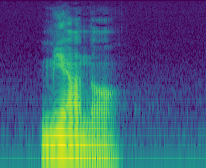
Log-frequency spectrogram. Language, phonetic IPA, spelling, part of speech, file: Polish, [ˈmʲjãnɔ], miano, noun / verb, Pl-miano.ogg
